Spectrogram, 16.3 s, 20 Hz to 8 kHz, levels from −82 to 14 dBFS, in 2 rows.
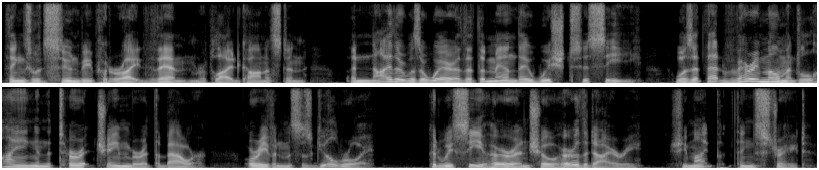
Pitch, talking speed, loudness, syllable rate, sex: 115 Hz, 190 wpm, -18 LUFS, 4.6 syllables/s, male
